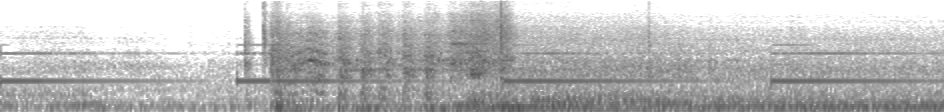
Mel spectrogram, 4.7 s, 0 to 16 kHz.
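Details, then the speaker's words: 2000 BMW 528i E39 after replacing the cylinder 2 ignition coil (cylinder 2 misfire, P0340 code), on a 60-degree January day: chime, quick clean crank and catch, steady even idle with no misfire; check engine light still on. "yeah I guess I fixed it let's let it run a second"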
